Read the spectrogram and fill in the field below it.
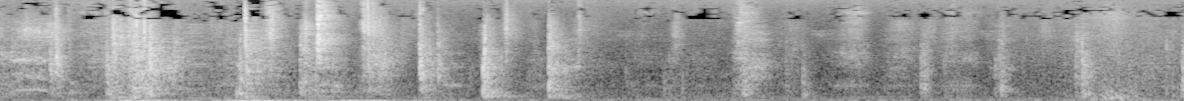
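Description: Two men scuffle and grapple, with clothes rustling and bodies bumping.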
